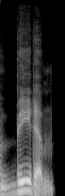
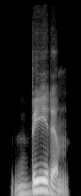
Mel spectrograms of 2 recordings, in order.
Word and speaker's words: beaten: Então aqui ele pronuncia o T, mas não pronuncia o H, ficando beaten, beaten, beaten senseless.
